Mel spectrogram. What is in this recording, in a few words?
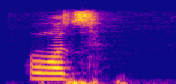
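"оз" Komi-Zyrian, female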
